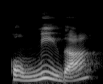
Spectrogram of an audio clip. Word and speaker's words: comida: Comida, camino. Which syllable is more stressed in either one? Comida, the mi, that syllable is more stressed. It's just a little bit louder, but each syllable is pronounced the same.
